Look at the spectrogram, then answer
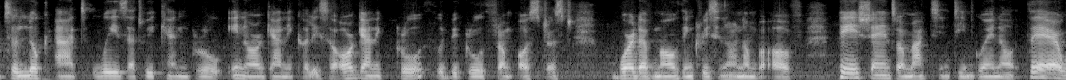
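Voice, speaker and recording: A man speaking as a company executive, presenting results to shareholders in measured, formal phrasing with halting pauses. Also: on the low side, vocal fry, a little hiss or hum, rough recording. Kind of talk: semi-scripted earnings call presentation.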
